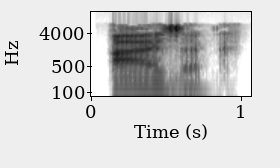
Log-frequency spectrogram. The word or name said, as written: izzak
